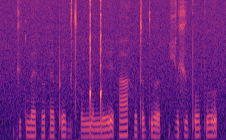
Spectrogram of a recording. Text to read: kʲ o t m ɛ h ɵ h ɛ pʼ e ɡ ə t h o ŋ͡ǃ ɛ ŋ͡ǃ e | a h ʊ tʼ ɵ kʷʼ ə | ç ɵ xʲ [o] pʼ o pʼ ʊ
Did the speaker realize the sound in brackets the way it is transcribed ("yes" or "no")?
yes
